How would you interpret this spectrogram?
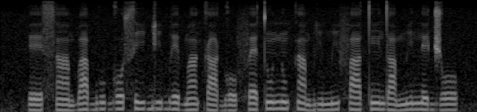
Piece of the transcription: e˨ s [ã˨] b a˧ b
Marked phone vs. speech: correct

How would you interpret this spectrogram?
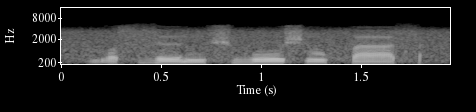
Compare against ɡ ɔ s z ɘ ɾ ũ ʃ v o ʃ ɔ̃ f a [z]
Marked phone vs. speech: incorrect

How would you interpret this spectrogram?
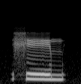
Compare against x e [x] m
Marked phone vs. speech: incorrect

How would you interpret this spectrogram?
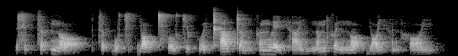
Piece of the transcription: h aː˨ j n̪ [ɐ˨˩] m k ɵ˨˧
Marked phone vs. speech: incorrect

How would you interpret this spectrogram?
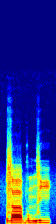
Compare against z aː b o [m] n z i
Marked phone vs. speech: correct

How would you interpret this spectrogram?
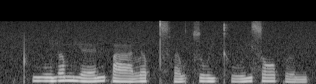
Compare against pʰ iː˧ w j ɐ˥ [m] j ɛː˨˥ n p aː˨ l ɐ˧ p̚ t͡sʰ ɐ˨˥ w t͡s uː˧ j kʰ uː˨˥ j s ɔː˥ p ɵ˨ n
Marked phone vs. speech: correct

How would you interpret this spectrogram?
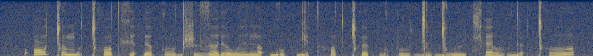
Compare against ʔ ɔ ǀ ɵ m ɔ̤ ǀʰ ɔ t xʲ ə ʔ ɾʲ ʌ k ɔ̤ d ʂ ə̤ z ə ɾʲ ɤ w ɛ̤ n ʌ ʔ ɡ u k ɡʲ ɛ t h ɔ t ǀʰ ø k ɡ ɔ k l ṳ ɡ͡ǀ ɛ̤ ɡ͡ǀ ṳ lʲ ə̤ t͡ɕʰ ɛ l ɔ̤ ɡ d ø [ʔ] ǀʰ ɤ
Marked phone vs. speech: correct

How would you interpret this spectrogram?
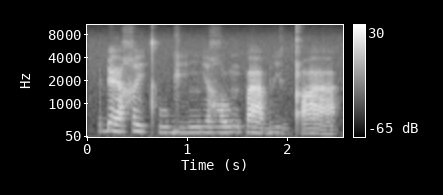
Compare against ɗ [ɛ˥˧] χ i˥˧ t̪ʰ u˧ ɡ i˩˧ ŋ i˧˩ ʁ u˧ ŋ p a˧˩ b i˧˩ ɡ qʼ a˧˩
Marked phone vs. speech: correct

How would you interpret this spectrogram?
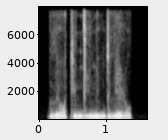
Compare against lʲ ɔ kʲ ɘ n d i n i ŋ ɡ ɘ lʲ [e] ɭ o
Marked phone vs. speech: incorrect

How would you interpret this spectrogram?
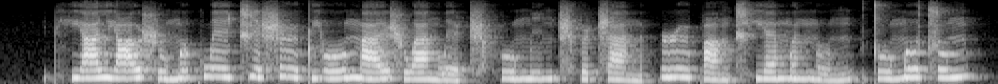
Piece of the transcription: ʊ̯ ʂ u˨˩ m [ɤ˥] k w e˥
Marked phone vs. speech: incorrect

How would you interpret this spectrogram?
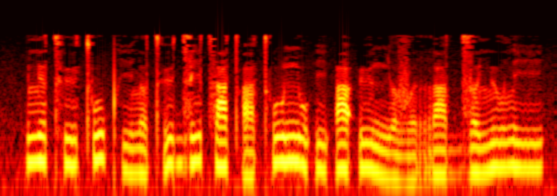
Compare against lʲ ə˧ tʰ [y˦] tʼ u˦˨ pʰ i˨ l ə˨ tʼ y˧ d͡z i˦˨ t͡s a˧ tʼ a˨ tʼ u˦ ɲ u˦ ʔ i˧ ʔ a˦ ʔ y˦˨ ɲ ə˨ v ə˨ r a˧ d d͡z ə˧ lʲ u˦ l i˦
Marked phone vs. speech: incorrect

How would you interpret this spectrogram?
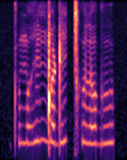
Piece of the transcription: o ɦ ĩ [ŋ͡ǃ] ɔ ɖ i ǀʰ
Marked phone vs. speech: correct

